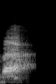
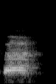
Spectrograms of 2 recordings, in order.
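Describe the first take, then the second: First: The vowel ends with a glottal stop. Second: The vowel ends openly without a glottal stop. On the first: "itu sama panjang, tapi dia ada hamzahnya" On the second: "Itu qasr"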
